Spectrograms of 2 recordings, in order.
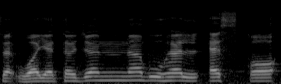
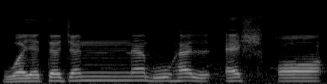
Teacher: Kadang-kadang tuan-puan, kita baca huruf shin ini dengan huruf sin.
